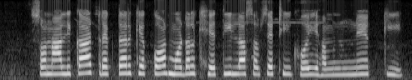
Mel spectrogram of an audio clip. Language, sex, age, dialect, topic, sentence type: Magahi, male, 18-24, Western, agriculture, question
